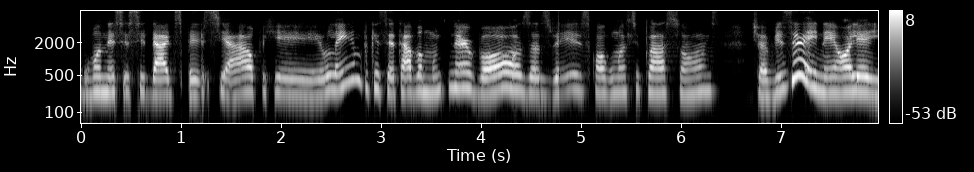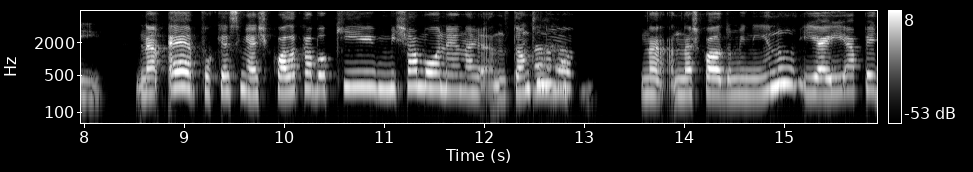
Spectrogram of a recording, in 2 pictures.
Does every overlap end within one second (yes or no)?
yes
